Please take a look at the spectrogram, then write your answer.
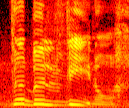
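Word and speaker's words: Tbilvino: È tipo Tbilisi, però c'è il vino dopo. eccola qui, Tebelvino.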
